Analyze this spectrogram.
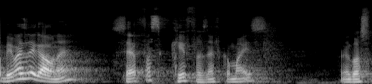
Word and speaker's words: Kefas: Kefas, né? Se pronuncia Kefas, é com K, né?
